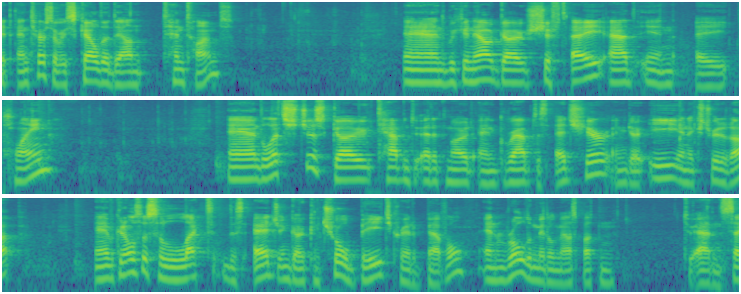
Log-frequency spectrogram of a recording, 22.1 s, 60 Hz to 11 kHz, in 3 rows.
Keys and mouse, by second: 2.4 KP_1, 3.5-11.9 shift+middle drag, 5.4 shift+a, 10.9 Tab, 11.9 click, 13.8 e, 16.1 click, 17.8 ctrl+b, 18.0-22.1 middle drag.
